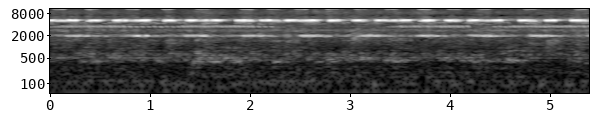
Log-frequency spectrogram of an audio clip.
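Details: Chirping crickets, used to scare off rats, bring on sleep and serve as song models for birds: a bright, unbroken high trill plus quick, repeated lower pulsed chirps in a dense chorus.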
